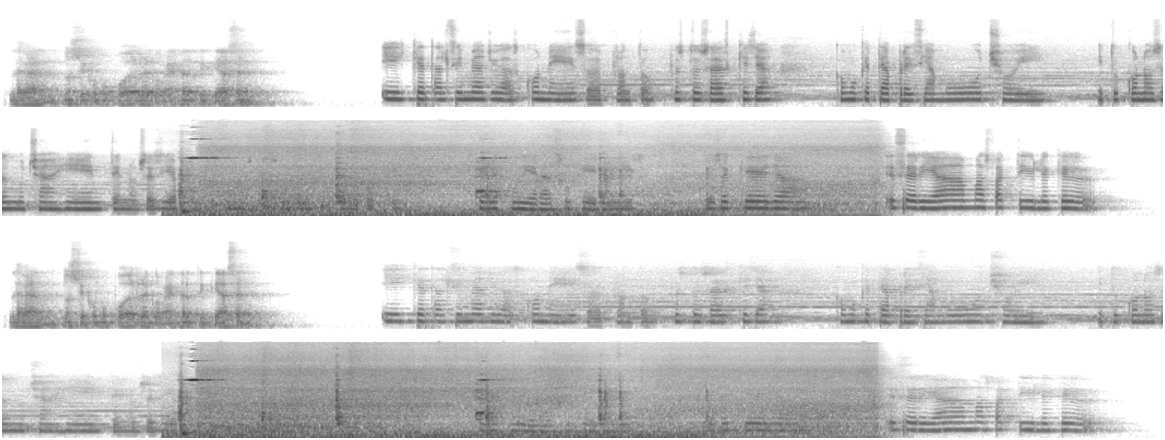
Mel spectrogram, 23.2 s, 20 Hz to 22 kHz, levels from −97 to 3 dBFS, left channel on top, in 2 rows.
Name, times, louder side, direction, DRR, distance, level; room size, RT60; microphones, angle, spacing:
voice 1, 0.1-2.5, right 1 dB, 65° right, 3 dB, 1.3 m, -44 dB
voice 2, 3.8-8.0 8.3-10.5 10.9-16.0 16.3-18.0 18.6-19.7 20.4-22.6, left 6 dB, 65° left, 14 dB, 0.4 m, -41 dB
sound 1, 4.5-16.5, right 1 dB, 10° left, 1.1 m, -55 dB
sound 2, 13.2-18.7, right 6 dB, 30° right, 0.4 m, -33 dB
sound 3, 13.5-20.4, right 4 dB, 85° right, 0.8 m, -40 dB
10.5 x 7.4 x 3.0 m, 0.81 s
head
